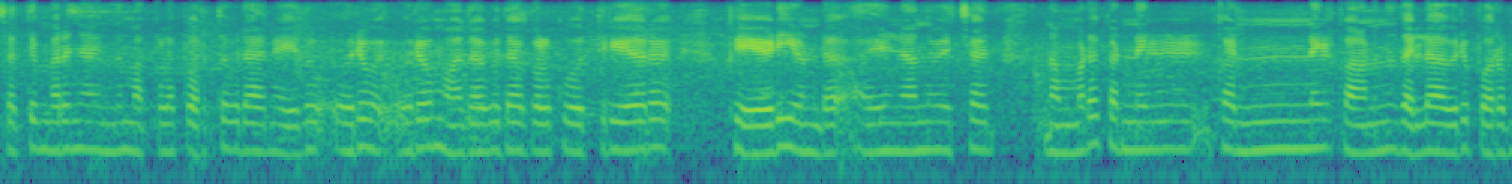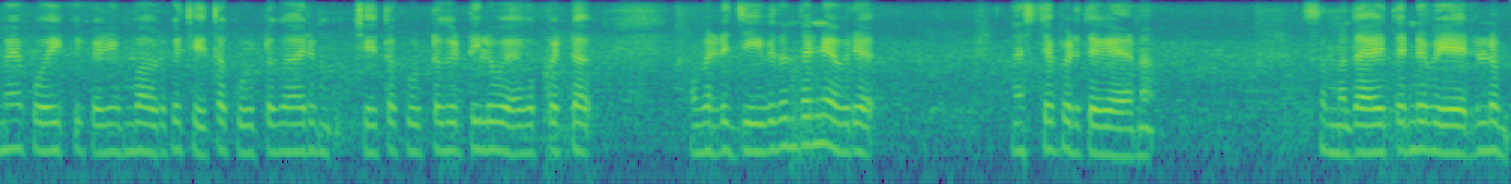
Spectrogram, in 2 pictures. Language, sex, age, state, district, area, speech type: Malayalam, female, 60+, Kerala, Idukki, rural, spontaneous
